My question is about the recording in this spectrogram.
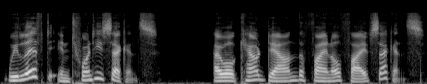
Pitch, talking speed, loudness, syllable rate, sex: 190 Hz, 180 wpm, -19 LUFS, 4.7 syllables/s, female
